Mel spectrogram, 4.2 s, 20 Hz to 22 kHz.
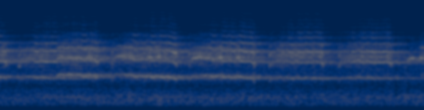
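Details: Hungry peregrine falcon chick on a nest in Orange, New South Wales, Australia, November 2022, calling its parent for food; an unbroken, strident, slightly wavering scream held for the whole stretch.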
